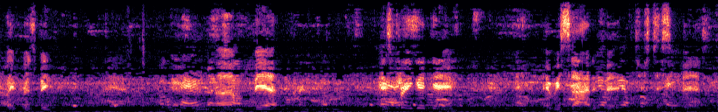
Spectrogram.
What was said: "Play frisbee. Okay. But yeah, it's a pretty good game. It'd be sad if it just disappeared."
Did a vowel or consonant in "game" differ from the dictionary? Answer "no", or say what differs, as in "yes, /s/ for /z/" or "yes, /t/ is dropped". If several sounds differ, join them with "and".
yes, /m/ is dropped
